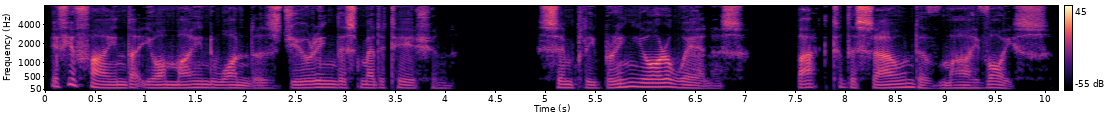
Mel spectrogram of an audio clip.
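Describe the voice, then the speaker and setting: A man leading a guided meditation, speaking softly and soothingly with long, deliberate pauses. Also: lowish voice, no room sound, clean studio sound.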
